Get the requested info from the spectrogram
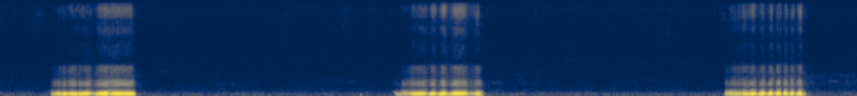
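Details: Chihuahuas snoring: three raspy, fluttering snores, each lasting about a second and repeating roughly every three seconds, separated by near-silent pauses.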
